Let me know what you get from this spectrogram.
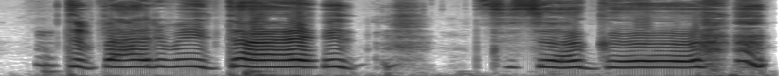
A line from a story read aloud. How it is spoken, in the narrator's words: with snot on his face and wails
